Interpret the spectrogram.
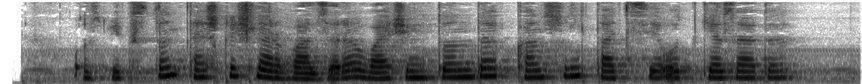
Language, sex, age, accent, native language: Uzbek, female, under 19, Toshkent shahri, Uzbek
